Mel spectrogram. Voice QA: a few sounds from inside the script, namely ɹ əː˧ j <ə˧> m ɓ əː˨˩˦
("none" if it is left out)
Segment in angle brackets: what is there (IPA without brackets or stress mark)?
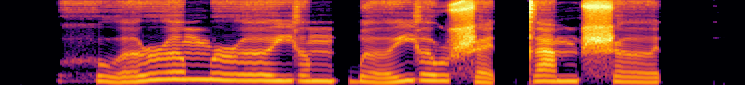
ə˧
